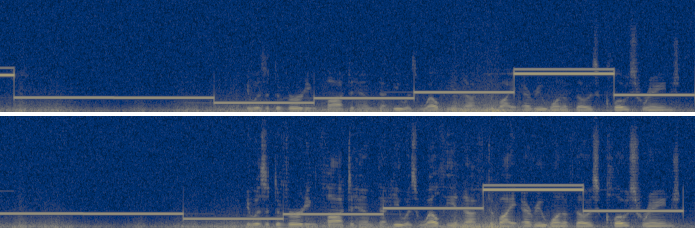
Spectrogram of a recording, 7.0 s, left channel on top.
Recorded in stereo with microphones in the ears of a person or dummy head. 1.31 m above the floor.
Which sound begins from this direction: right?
A man speaking, at 2.5 s.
